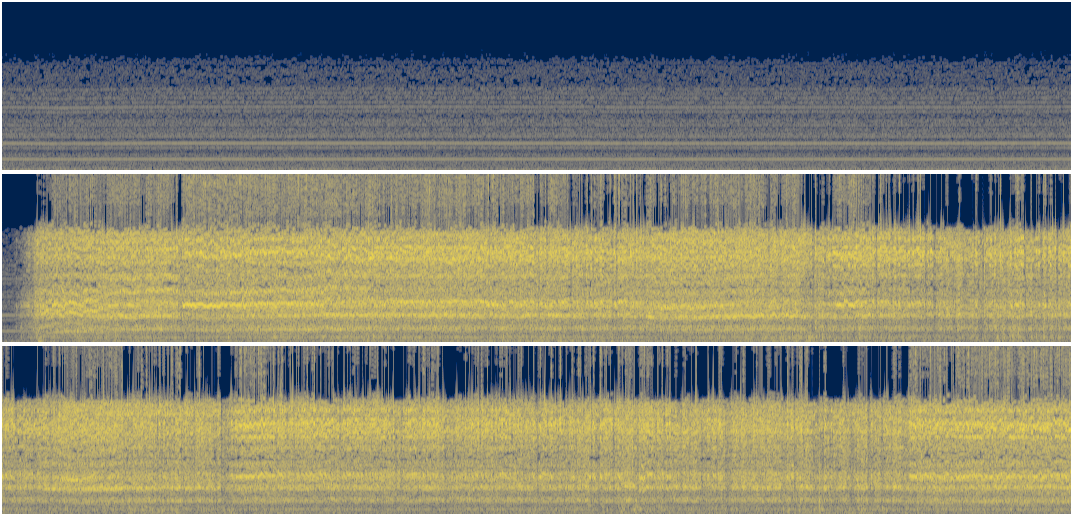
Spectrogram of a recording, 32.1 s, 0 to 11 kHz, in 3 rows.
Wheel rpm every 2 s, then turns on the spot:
0, 0, 0, 0, 0, 50, 210, 230, 230, 230, 230, 220, 230, 230, 230, 220.
none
